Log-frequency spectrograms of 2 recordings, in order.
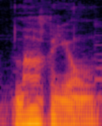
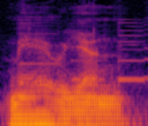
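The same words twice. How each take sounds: First: It is said with a French pronunciation. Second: It is said with an English pronunciation. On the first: "Like in French, it is said as" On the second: "In English, this is generally said as"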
